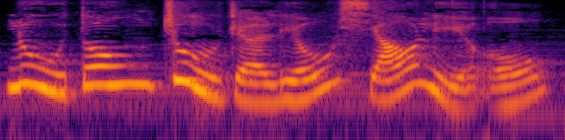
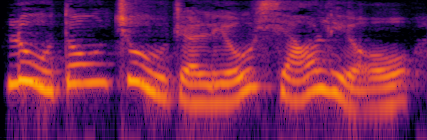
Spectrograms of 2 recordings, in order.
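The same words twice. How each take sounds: First: It is read slowly. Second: It is read fast.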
